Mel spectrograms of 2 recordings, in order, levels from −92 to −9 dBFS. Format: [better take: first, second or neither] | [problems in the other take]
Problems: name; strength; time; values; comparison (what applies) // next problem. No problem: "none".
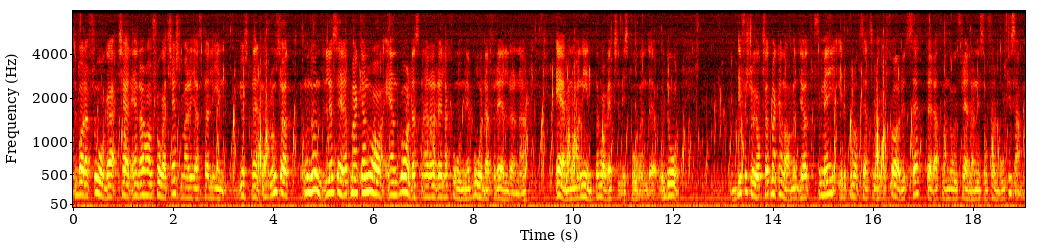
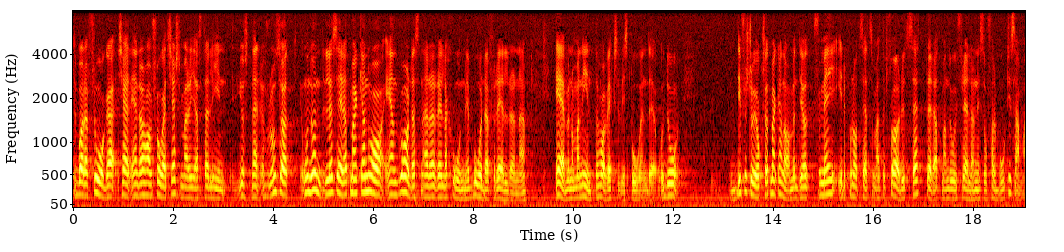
second | background sound (Liquid); 11 dB below the speech // room echo; dies away in 0.2 s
